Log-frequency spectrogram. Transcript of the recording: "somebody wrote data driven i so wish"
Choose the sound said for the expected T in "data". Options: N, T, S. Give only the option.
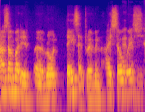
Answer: S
